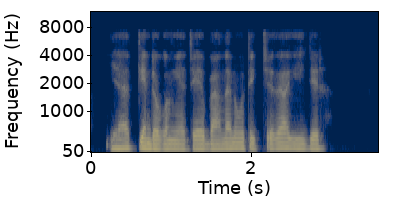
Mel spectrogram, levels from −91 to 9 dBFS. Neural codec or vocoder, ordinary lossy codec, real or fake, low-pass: codec, 16 kHz, 1.1 kbps, Voila-Tokenizer; none; fake; 7.2 kHz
